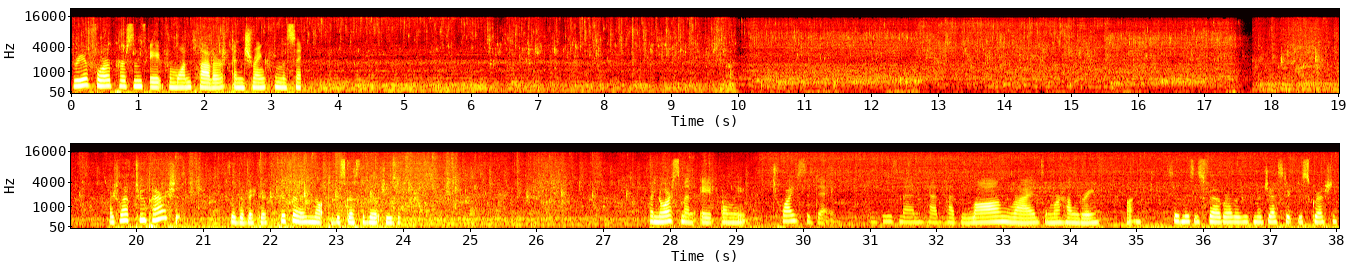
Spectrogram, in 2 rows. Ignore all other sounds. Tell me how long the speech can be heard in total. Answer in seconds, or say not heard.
18 s.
